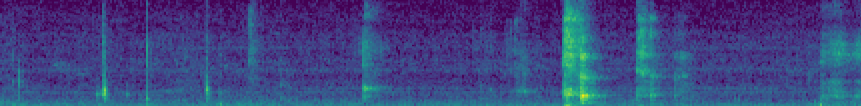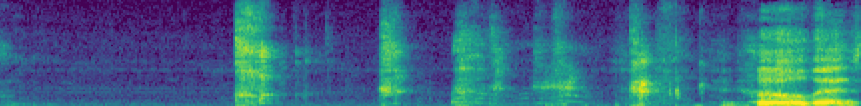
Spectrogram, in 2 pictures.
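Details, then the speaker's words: Cough, described as a bad, horrible cough, heard between sneezes. "you have a bad cough oh that's a terrible cough what a horrible god oh that's a horrible cough"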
